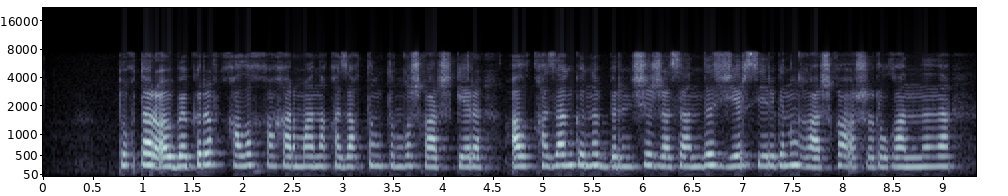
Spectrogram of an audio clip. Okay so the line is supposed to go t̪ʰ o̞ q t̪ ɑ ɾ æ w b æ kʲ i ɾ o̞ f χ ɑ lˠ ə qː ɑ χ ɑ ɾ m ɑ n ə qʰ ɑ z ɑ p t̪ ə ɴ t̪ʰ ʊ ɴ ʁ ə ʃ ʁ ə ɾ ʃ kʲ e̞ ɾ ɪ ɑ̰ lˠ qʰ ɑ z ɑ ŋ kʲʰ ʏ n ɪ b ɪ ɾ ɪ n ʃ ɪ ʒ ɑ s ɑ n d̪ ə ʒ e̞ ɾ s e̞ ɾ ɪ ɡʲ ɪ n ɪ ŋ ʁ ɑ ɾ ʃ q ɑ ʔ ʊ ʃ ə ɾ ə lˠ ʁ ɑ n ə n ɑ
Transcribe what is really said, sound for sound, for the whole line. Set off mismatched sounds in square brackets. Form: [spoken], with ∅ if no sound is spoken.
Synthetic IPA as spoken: t̪ʰ o̞ q t̪ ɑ ɾ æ w b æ kʲ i ɾ o̞ f χ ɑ lˠ ə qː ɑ χ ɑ ɾ m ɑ n ə qʰ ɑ z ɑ [q] t̪ ə ɴ t̪ʰ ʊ ɴ ʁ ə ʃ ʁ [ɑ] ɾ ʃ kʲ e̞ ɾ ɪ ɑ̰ lˠ qʰ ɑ z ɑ ŋ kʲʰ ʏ n ɪ b ɪ ɾ ɪ n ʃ ɪ ʒ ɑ s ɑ n d̪ ə ʒ e̞ ɾ s e̞ ɾ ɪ ɡʲ ɪ n ɪ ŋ ʁ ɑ ɾ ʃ q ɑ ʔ ʊ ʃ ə ɾ ə lˠ ʁ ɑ n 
